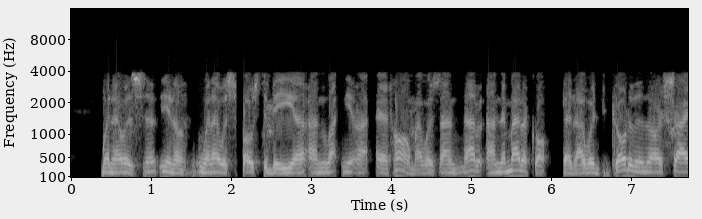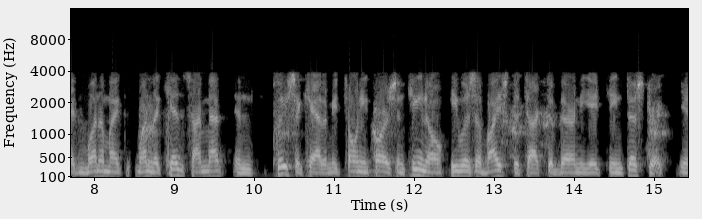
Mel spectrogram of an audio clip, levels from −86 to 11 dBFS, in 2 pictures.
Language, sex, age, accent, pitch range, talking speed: English, male, 60-79, American, 95-105 Hz, 215 wpm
